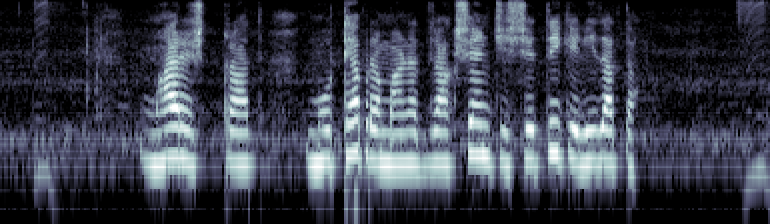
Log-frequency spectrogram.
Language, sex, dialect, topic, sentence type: Marathi, male, Southern Konkan, agriculture, statement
